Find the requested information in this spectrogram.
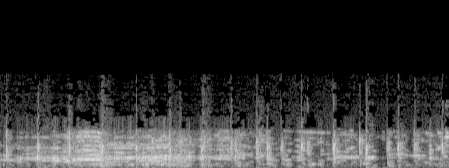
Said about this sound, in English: Milan fans on their feet making noise, cheering their defense on to make a stop here.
